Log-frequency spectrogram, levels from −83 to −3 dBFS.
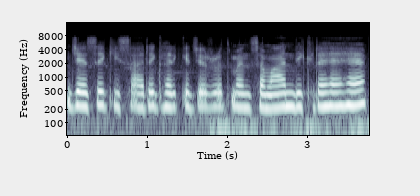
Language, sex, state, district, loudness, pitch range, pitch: Hindi, female, Jharkhand, Ranchi, -15 LUFS, 220-230 Hz, 225 Hz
